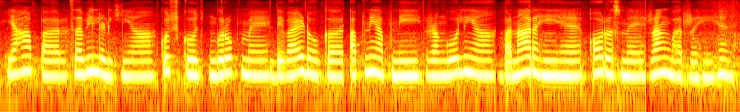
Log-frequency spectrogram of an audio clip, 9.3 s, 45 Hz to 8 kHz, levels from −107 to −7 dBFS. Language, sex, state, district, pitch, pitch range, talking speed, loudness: Hindi, female, Uttarakhand, Uttarkashi, 245 Hz, 240-265 Hz, 130 wpm, -14 LUFS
